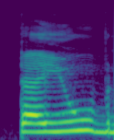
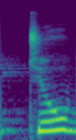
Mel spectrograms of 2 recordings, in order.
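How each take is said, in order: First: ट्यूब with an extra vowel between t and y; full-letter wrong reading. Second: ट्यूब with t running straight into 'yoo'; half-letter pronunciation. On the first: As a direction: say ट्यूब split in two, 'ta-yoob'. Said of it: "नहीं पढ़ रहे हैं इसको". (ट्यूब में पूरे ट का उच्चारण) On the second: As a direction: say ट्यूब as one syllable, 'tyoob'. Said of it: "आधा ट पढ़ा जा रहा है". (ट्यूब में आधे ट का उच्चारण) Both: Shown as a demonstration.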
